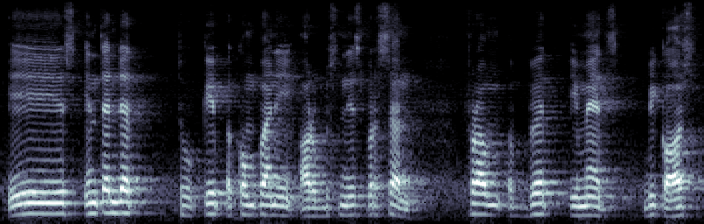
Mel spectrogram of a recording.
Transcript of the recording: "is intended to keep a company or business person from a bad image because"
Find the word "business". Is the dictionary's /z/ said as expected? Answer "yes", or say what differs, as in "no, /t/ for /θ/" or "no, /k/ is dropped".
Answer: no, /s/ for /z/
